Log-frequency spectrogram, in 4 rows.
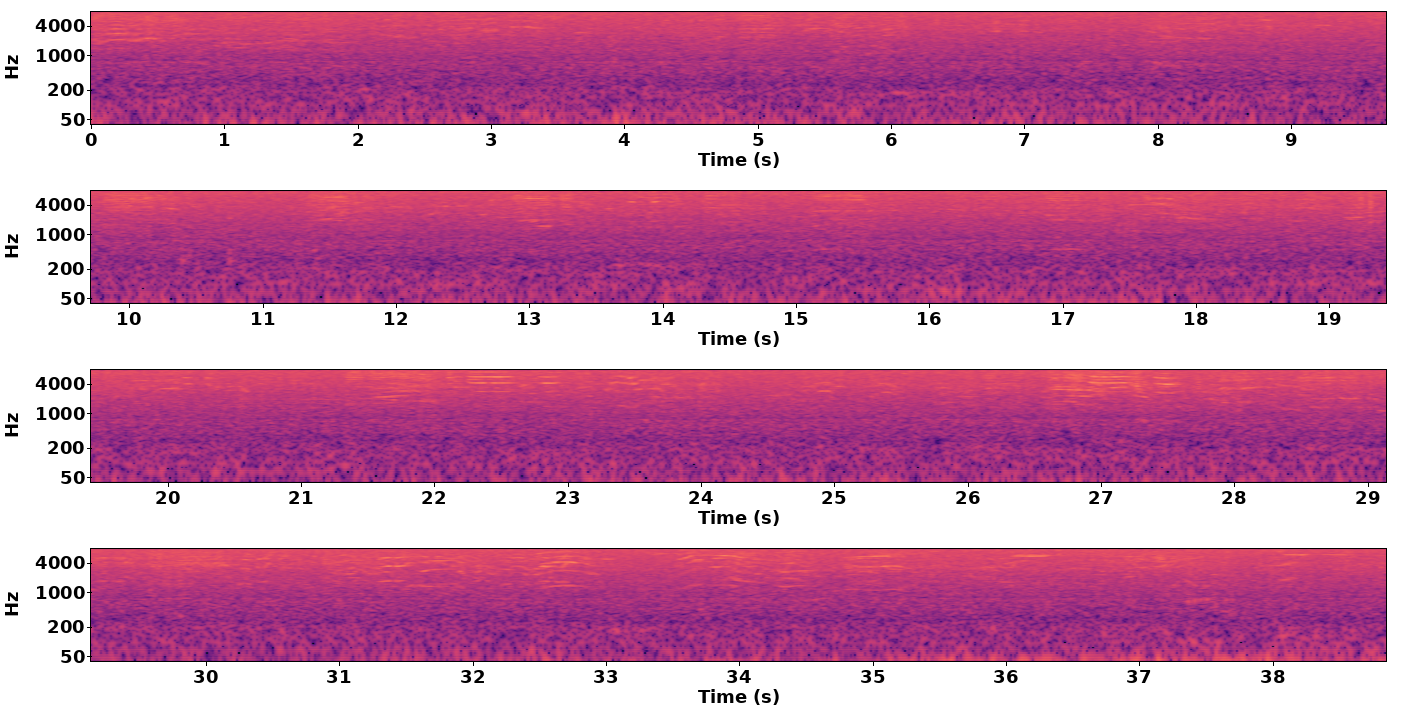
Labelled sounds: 0.0	0.5	Pacific white-sided dolphin, 1.7 to 2.3 kHz
3.1	3.5	Pacific white-sided dolphin, 3.6 to 4.0 kHz
8.0	8.3	Pacific white-sided dolphin, 2.2 to 2.6 kHz
9.9	10.1	Pacific white-sided dolphin, 4.7 to 6.4 kHz
11.4	11.7	Pacific white-sided dolphin, 3.1 to 3.3 kHz
12.9	13.2	Pacific white-sided dolphin, 5.4 to 5.7 kHz
15.2	15.5	Pacific white-sided dolphin, 5.1 to 6.8 kHz
16.9	17.1	Pacific white-sided dolphin, 5.0 to 5.2 kHz
17.5	18.1	Pacific white-sided dolphin, 2.0 to 4.2 kHz
21.5	22.6	Pacific white-sided dolphin, 1.8 to 7.2 kHz
23.3	23.7	Pacific white-sided dolphin, 3.0 to 4.5 kHz
26.6	28.3	Pacific white-sided dolphin, 2.2 to 7.3 kHz
29.2	29.4	Pacific white-sided dolphin, 5.1 to 5.2 kHz
31.3	31.9	Pacific white-sided dolphin, 1.2 to 3.7 kHz
32.5	35.3	Pacific white-sided dolphin, 1.2 to 5.9 kHz
36.0	36.4	Pacific white-sided dolphin, 5.5 to 6.0 kHz

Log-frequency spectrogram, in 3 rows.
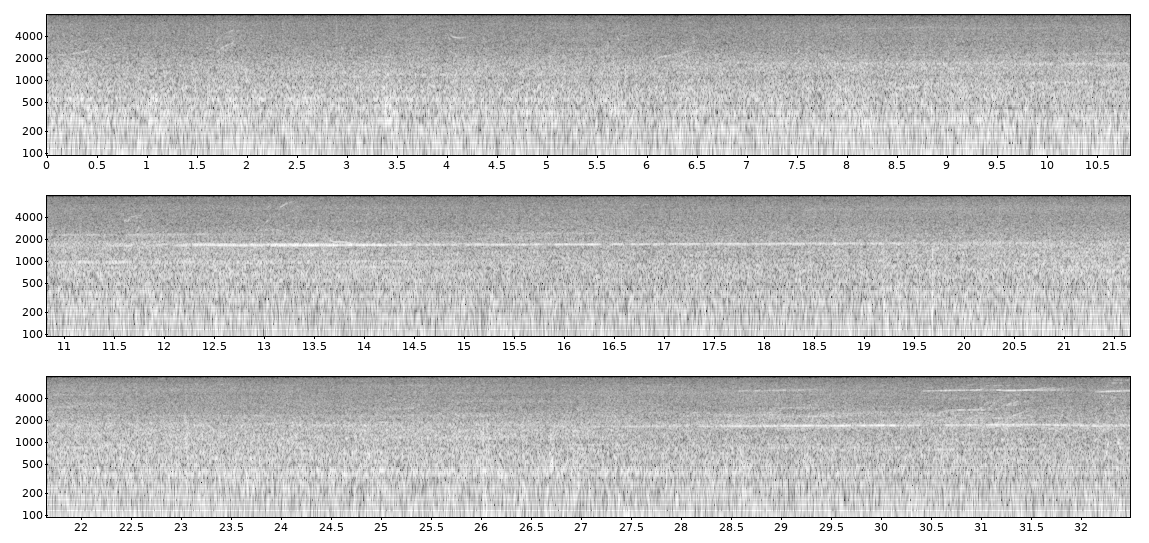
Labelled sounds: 30.4	31.8	killer whale, 1.7 to 6.1 kHz

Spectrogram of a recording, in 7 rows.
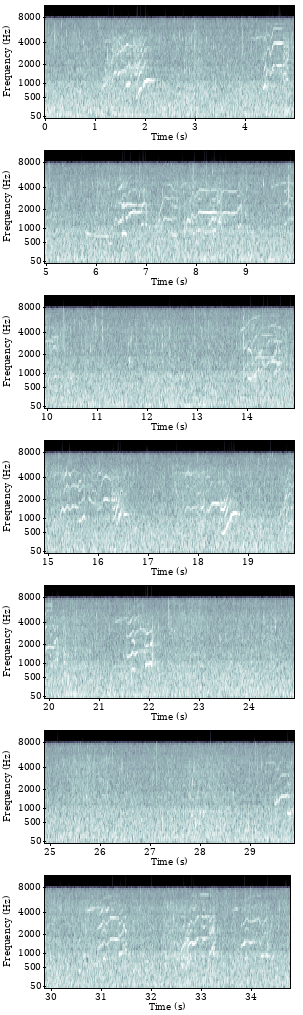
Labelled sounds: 1.4	2.2	killer whale, offshore, 0.78 to 3.8 kHz
4.1	4.8	killer whale, offshore, 1.3 to 6.0 kHz
6.4	7.7	killer whale, offshore, 0.94 to 3.8 kHz
8.0	8.9	killer whale, offshore, 1.7 to 3.8 kHz
9.5	9.8	killer whale, offshore, 3.9 to 4.5 kHz
14.0	14.7	killer whale, offshore, 0.78 to 6.3 kHz
15.1	16.7	killer whale, offshore, 0.94 to 4.5 kHz
17.7	18.9	killer whale, offshore, 0.78 to 4.8 kHz
19.8	20.1	killer whale, offshore, 1.4 to 6.5 kHz
21.3	22.0	killer whale, offshore, 1.2 to 4.5 kHz
29.5	29.8	killer whale, offshore, 1.2 to 3.3 kHz
30.7	31.4	killer whale, offshore, 1.6 to 4.6 kHz
32.7	34.2	killer whale, offshore, 1.3 to 6.6 kHz

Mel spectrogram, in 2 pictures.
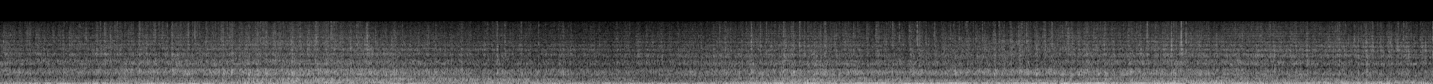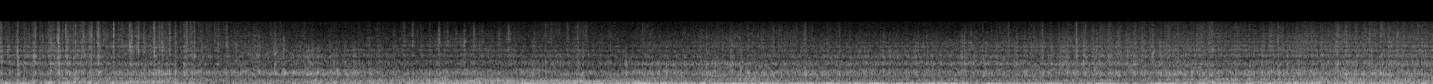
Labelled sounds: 15.3	15.6	vessel noise, 3.8 to 4.0 kHz

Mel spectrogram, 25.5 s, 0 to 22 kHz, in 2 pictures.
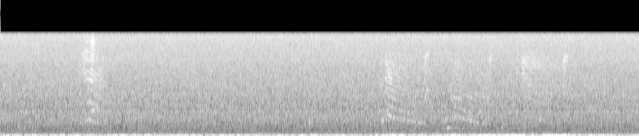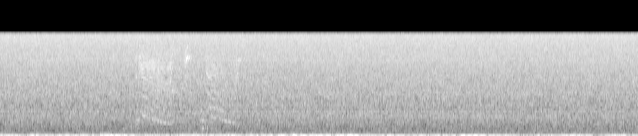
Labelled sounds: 15.6	15.9	killer whale, northern resident, 1.8 to 2.2 kHz
16.9	17.2	killer whale, northern resident, 2.0 to 2.5 kHz

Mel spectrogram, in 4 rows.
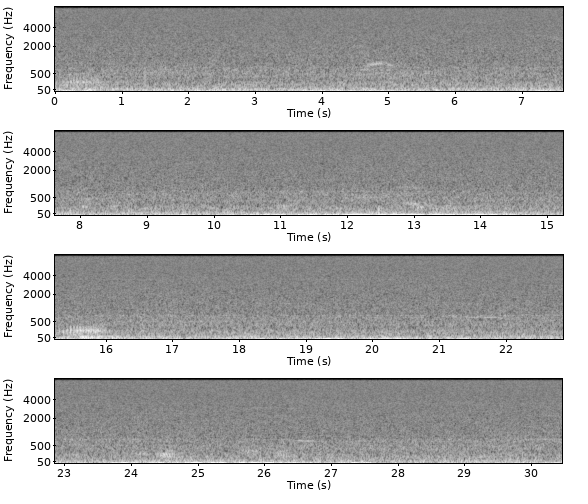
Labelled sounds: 4.7	4.9	humpback whale, 0.80 to 1.0 kHz

